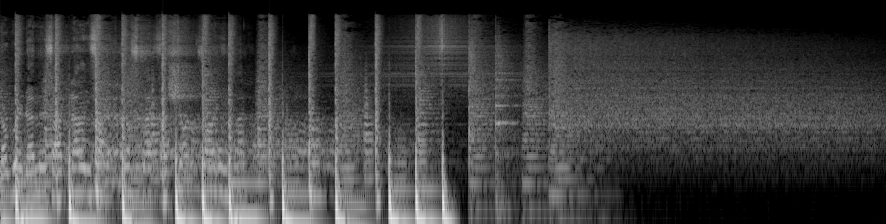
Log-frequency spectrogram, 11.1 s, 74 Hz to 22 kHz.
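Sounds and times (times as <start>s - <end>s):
hissing white noise wash: 7.2s - 11.0s.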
